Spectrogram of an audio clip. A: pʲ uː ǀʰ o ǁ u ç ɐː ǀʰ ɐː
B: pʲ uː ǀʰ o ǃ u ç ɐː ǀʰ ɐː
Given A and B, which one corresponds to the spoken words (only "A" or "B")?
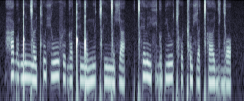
A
